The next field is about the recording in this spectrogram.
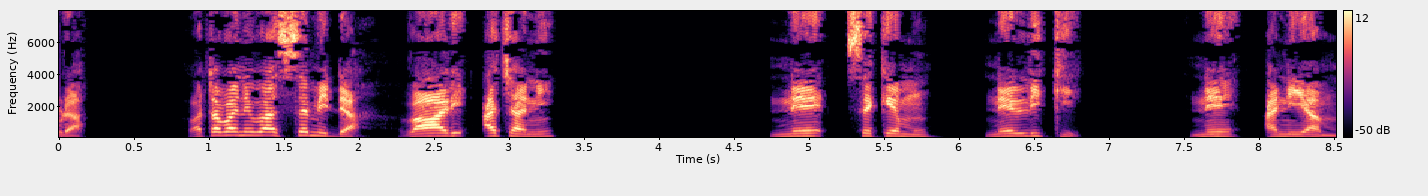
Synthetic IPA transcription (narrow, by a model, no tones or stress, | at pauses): la̰ | βataβaniβasemida̰ | βaliat͡ʃani | ne̞se̞ke̞mu | ne̞lːikḭ | ne̞anijamu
